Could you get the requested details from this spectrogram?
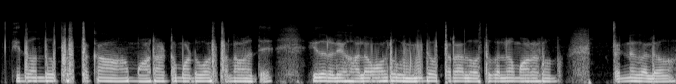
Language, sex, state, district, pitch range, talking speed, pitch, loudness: Kannada, male, Karnataka, Mysore, 145-155 Hz, 115 wpm, 150 Hz, -14 LUFS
